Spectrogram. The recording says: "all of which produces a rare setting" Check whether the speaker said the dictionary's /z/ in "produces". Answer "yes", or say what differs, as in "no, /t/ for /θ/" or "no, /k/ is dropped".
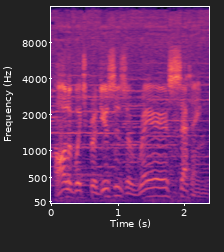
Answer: yes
